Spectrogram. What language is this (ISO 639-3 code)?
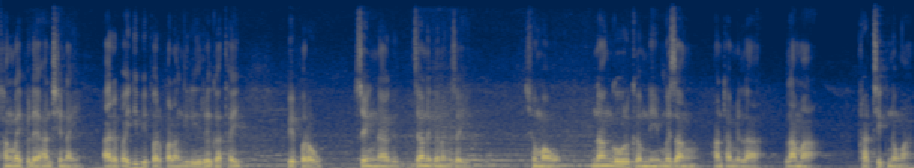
brx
